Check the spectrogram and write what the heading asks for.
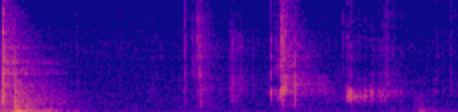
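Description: A hen's egg being cracked into a glass mixing bowl: a few sharp, short cracks of the shell about a second in and again near the end as the shell is broken open and pulled apart.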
